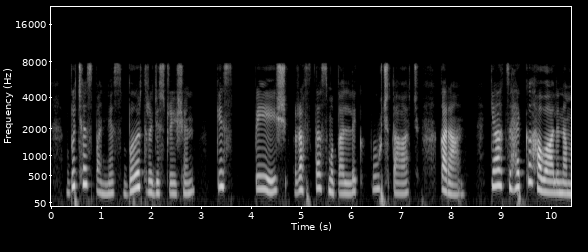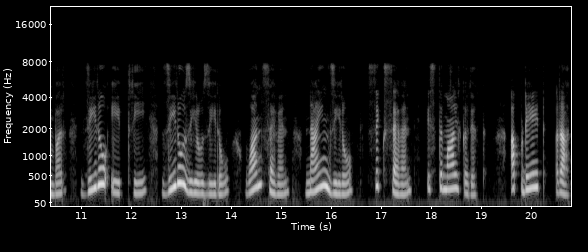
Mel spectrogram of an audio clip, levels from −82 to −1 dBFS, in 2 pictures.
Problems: none marked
